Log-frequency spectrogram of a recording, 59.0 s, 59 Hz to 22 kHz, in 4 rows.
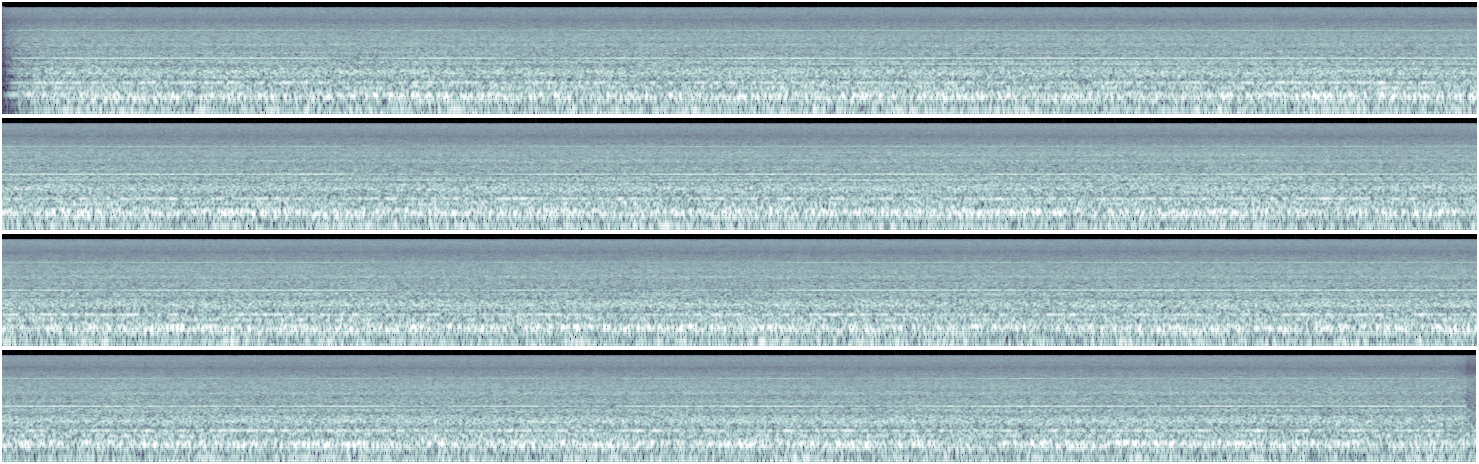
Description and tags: Turbine Room
This is the sound of my Sony Vaio's cooling fan. Just my Logitech USB mic turned around and pointed directly back at the computer, nothing else happening in the room. Then I ran it through Audacity. The basic track got a good dose of GVerb. This was the first of three tracks, and I gave it about 7/8s of full gain. Then I lowered the pitch almost all the way to the bottom and added that as a second track. I turned the gain up to the max on this track. Then I took another copy and shifted the pitch almost all the way up to give it a touch of electrical buzz, and added it as the third track, with the gain turned down a bit compared to the other two. The result is a lowly computer cooling fan pumped up until it becomes a big industrial fan or turbine.
fan, hum, industrial, industry, mechanical, turbine, whoosh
